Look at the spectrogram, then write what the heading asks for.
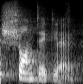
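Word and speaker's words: Chauntecleer: and his name is shant Clair that's the pronunciation okay shant Clair now shant Clair is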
